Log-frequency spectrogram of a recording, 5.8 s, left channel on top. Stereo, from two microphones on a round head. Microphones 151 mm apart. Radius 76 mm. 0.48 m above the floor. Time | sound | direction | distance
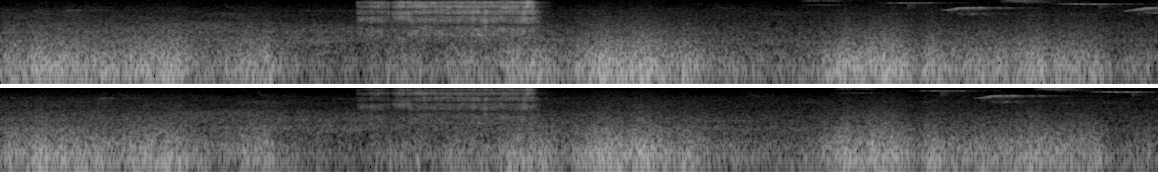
1.8 | tearing paper | 40° left (ahead or behind) | ?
